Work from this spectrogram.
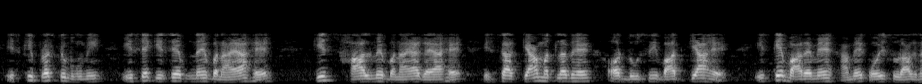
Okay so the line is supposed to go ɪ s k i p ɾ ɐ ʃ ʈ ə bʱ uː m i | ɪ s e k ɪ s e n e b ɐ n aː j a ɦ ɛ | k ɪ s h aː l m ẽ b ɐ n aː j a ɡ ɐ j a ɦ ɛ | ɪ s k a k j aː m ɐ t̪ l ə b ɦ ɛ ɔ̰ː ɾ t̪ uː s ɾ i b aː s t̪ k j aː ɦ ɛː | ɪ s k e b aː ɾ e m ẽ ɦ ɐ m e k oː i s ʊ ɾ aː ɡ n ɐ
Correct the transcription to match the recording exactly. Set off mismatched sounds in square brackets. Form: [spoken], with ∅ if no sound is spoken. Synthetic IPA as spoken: ɪ s k i p ɾ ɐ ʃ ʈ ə bʱ uː m i | ɪ s e k ɪ s e n e b ɐ n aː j a ɦ ɛ | k ɪ s h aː l m ẽ b ɐ n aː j a ɡ ɐ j a ɦ ɛ | ɪ s k a k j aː m ɐ t̪ l ə b ɦ ɛ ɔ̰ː ɾ [d̪] uː s ɾ i b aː [∅] t̪ k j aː ɦ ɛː | ɪ s k e b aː ɾ e m ẽ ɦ ɐ m [ẽ] k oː i s ʊ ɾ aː ɡ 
